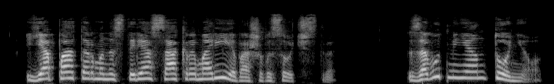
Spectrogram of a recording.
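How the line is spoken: Completely calm reply. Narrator (Russian): отвечал совершенно спокойно молодой священник

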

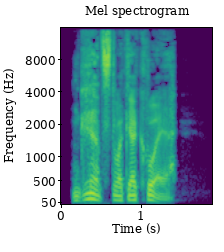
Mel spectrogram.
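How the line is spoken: Hissed. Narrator (Russian): прошипел Грубер

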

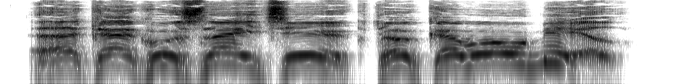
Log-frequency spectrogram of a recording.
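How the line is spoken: Rough hoarse shout. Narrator (Russian): крикнули грубым, хриплым голосом

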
